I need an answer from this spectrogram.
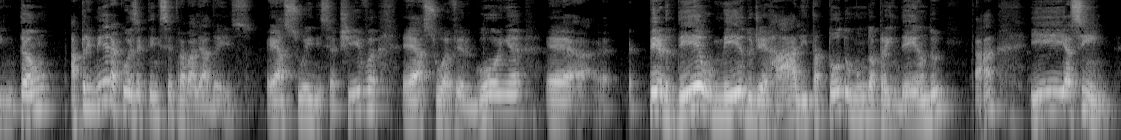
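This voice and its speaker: A Brazilian-accented man with a fairly high voice gives a relaxed pep-talk lesson to language learners. He is slangy and informal, and keeps tossing in quick checks to make sure the listener follows. His voice bounces around a roomy, echoey space. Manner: informal, slangy, constant tag questions. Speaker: English course teacher. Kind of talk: casual motivational lesson. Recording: roomy echo.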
